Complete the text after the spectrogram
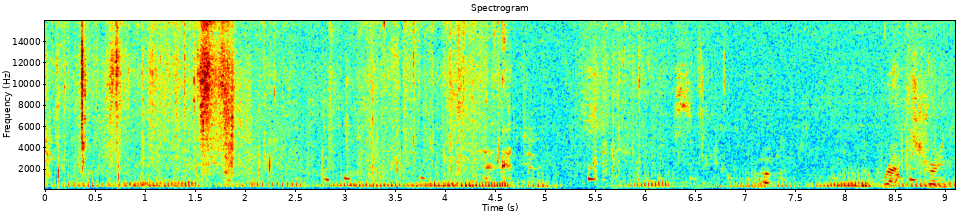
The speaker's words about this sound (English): Okay, well, we're next to Ellison's Pond and we came here on the off chance that we would coincide with a mass spawning event. And you might just be able to hear in the background that we're speaking to a soundtrack of amorous frogs.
